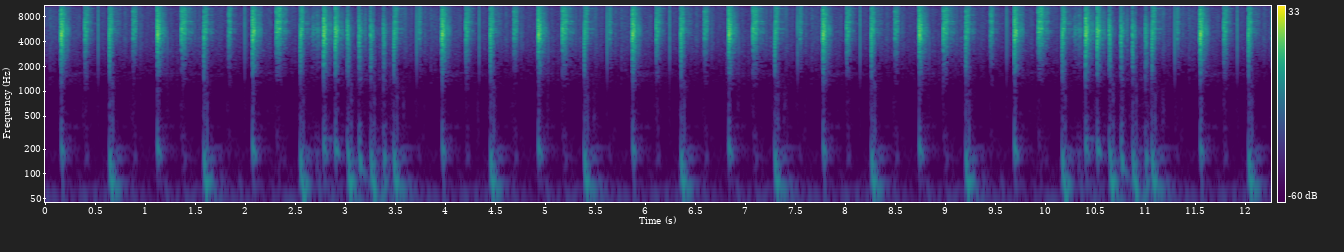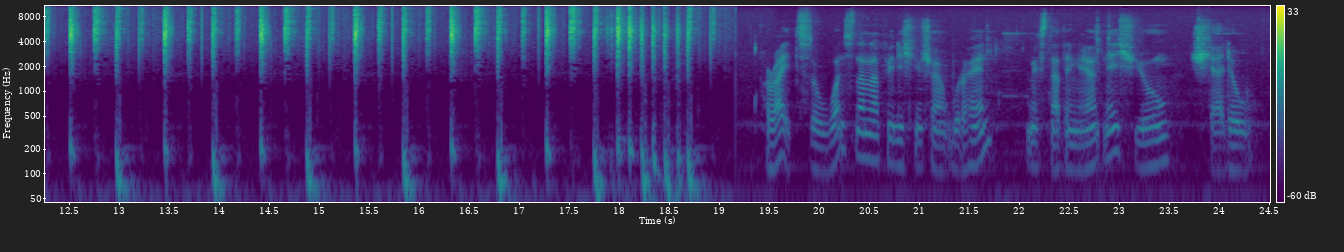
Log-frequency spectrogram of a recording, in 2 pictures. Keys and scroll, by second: 21.7 space.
